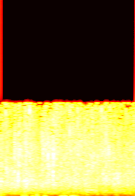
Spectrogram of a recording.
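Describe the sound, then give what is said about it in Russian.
Audience clapping during a lecture: a short burst of steady, fairly loud applause from many hands, holding evenly for under two seconds. “А что вы хлопаете?”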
